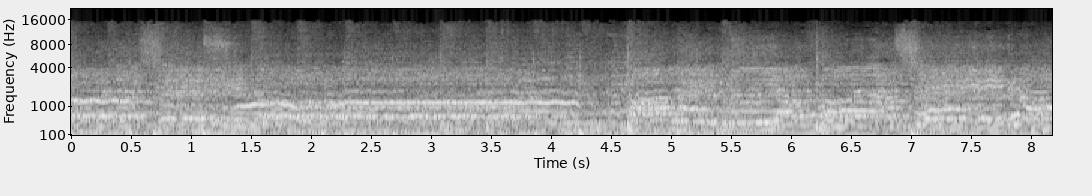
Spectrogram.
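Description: A choir sings with instrumental accompaniment in a gospel-style Easter choral anthem. The choir holds one long note about two to four seconds in, then moves on in shorter phrases.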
